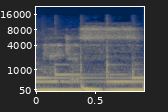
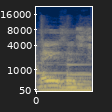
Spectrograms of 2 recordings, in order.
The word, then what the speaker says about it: pages: It's not 2 pages. Unvoiced voice Two L. paces. Two pages. Pages. Voice Z. Even though Pages. you spell the word like this, in American English, you pronounce the word like this.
